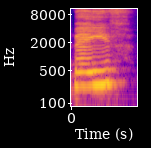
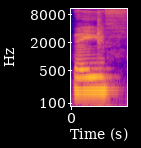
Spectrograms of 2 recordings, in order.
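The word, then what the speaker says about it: Badb: that's right um I I misplaced yeah so bathe is how i pronounce it bathe there are people who say that I say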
